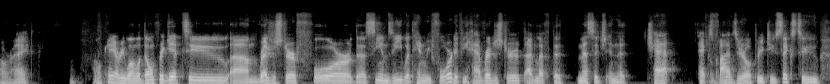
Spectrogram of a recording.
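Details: Adult male speaker; normal speech.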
